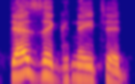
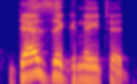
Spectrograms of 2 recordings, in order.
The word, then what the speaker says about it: designated: the word design because here we don't pronounce a g but this word we pronounce the G there's a g sound so let's say together designated designated okay so there was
